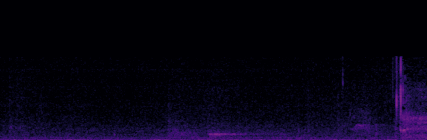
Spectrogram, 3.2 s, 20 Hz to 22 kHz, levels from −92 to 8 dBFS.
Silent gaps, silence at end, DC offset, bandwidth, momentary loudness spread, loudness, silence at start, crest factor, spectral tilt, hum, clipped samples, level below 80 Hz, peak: none; 0 s; under 0.1%; 13 kHz; 10 LU; -63 LUFS; 0 s; 34 dB; -2.5 dB/octave; 50 Hz at -75 dBFS; under 0.1%; -70 dBFS; -26 dBFS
